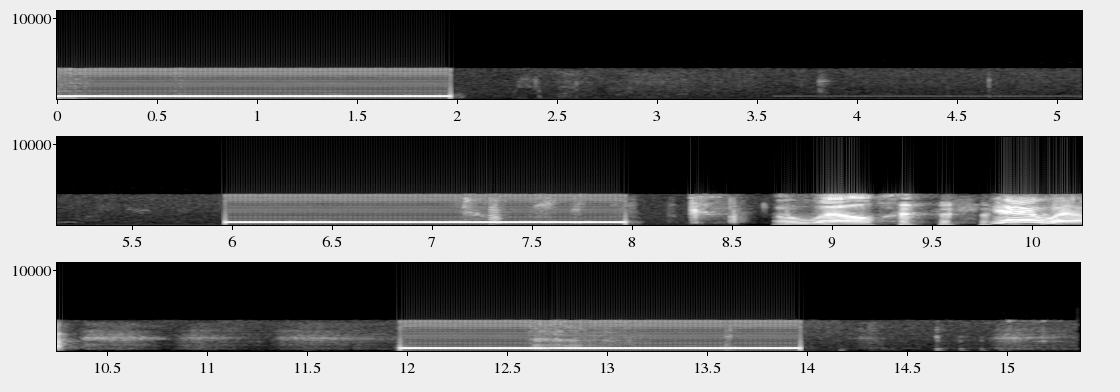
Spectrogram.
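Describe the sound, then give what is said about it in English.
A telephone ringback tone on a forwarded call sounds three times, each a steady, buzzy two-second ring separated by pauses of about four seconds. Someone speaks briefly between the second and third rings. “There's a ring one place, then there's a ring another place.”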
